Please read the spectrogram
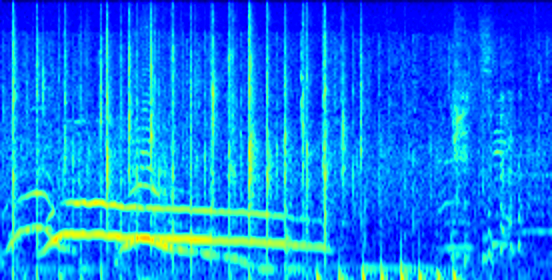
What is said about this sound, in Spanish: Ah, aplaudan de verdad antes de que pongan los efectos. Y aplaudan frente al micro para que se escuche chido.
